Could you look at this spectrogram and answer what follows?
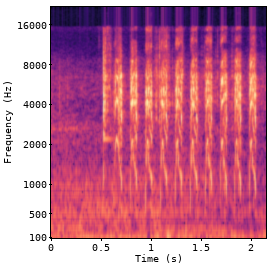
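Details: Parrot, having eaten a tomato, utters a steady series of about eleven harsh, scratchy screeches, each note falling slightly in pitch, repeated roughly every sixth of a second.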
